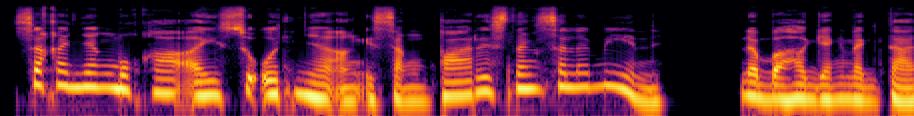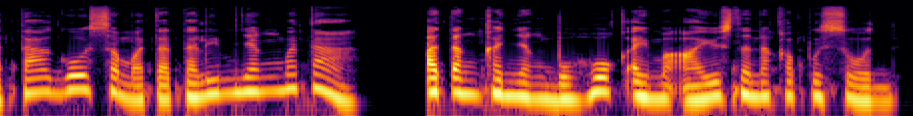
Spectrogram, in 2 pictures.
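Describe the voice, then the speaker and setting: A woman reading a scripted story as an audiobook narrator, with a measured, dramatic delivery. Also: lowish voice, lively intonation, darkish tone, dry recording, clean studio sound.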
